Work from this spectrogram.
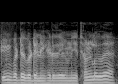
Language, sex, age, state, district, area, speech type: Dogri, male, 30-45, Jammu and Kashmir, Udhampur, rural, spontaneous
